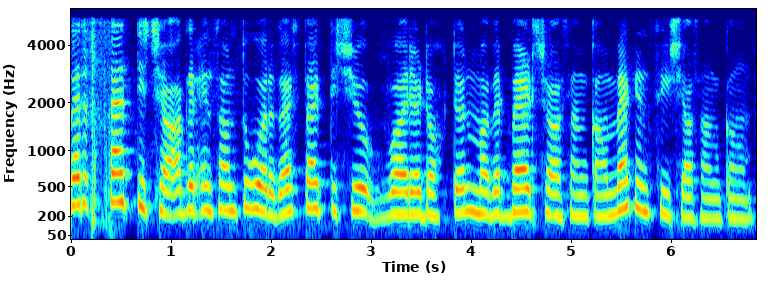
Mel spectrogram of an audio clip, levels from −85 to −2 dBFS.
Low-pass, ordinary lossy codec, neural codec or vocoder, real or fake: 5.4 kHz; MP3, 48 kbps; codec, 16 kHz, 2 kbps, FunCodec, trained on Chinese and English, 25 frames a second; fake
